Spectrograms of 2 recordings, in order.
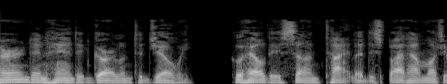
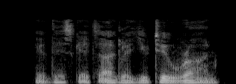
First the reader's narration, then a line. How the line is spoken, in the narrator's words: I said softly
